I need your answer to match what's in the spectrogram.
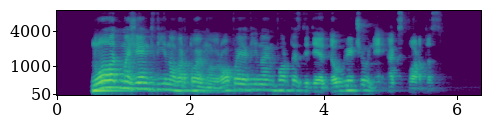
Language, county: Lithuanian, Vilnius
